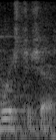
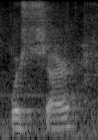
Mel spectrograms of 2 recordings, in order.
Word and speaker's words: Worcestershire: Yep, third of a cup of Worcestershire sauce. Is that indeed how you pronounce it? Worcestershire. It all depends on who you ask. You could say, some people say Worcestershire sauce, Worcestershire, Worcestershire, Worcestershire sauce.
